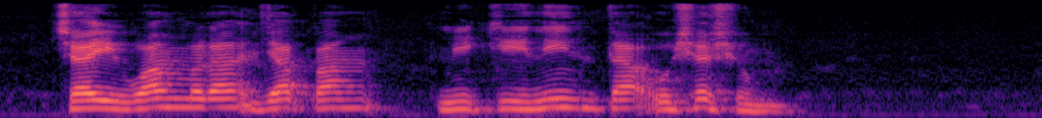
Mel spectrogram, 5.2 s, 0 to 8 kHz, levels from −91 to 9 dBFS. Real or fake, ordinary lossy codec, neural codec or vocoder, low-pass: fake; MP3, 64 kbps; codec, 16 kHz, 4 kbps, FunCodec, trained on Chinese and English, 50 frames a second; 7.2 kHz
